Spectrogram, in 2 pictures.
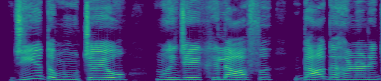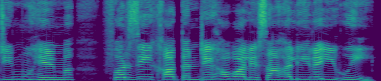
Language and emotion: Sindhi, neutral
